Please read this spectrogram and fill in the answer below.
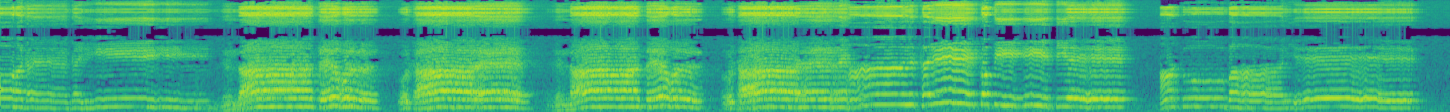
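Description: An Urdu noha, a Shia lament, chanted by a male reciter in long, held, wavering phrases of a few seconds each, with short breaks for breath between them.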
